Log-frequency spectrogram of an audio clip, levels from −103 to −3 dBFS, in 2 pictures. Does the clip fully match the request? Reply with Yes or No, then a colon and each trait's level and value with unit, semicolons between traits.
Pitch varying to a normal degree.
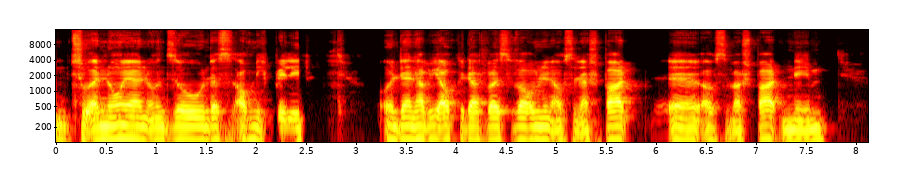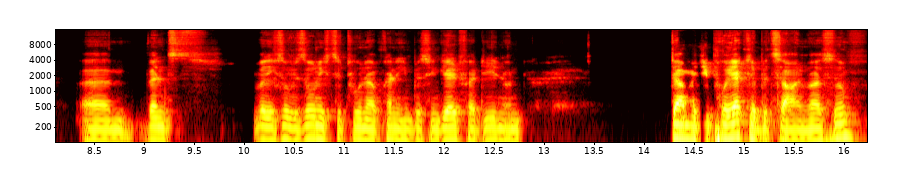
No: narrow, 2.0 semitones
